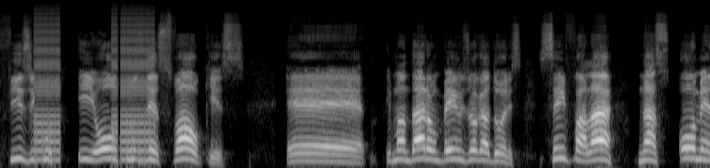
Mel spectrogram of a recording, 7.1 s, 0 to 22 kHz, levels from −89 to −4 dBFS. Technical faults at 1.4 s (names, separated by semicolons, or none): GSM phone buzz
